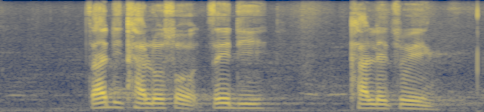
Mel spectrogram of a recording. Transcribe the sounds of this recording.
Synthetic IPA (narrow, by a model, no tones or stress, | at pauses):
t͡sadit͡ɬʰalʊsɔt͡sedi | t͡ɬʰalet͡sweːŋ̩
